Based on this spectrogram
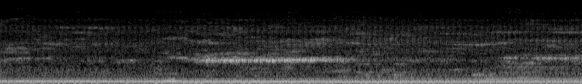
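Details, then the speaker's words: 1985 Honda Magna V30 V4, first start after carburetor rebuild, tank repair and ignition bypass: uneven, loose lumpy idle with clattery top end, sounding worse than before the work; rough running, valve chatter suspected. "It sounds way worse than it did the first time I started it before I worked on it."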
